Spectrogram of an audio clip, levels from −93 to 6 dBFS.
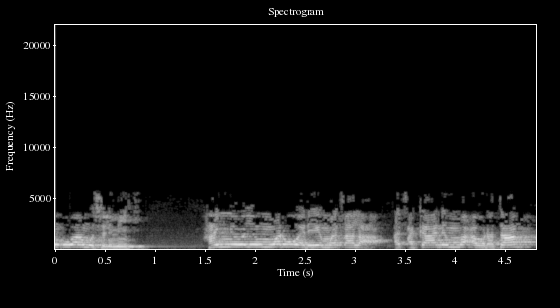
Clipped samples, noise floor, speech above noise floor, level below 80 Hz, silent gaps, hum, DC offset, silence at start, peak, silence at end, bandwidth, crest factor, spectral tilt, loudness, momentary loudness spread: under 0.1%; -48 dBFS; 34 dB; -68 dBFS; none; none; under 0.1%; 0 s; -2 dBFS; 0 s; 5.6 kHz; 12 dB; -3.5 dB/octave; -14 LUFS; 9 LU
